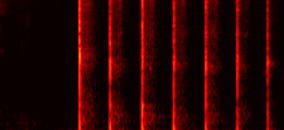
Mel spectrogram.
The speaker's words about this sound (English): Thanks, sir. That's my claps for you. Non-sarcastically.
